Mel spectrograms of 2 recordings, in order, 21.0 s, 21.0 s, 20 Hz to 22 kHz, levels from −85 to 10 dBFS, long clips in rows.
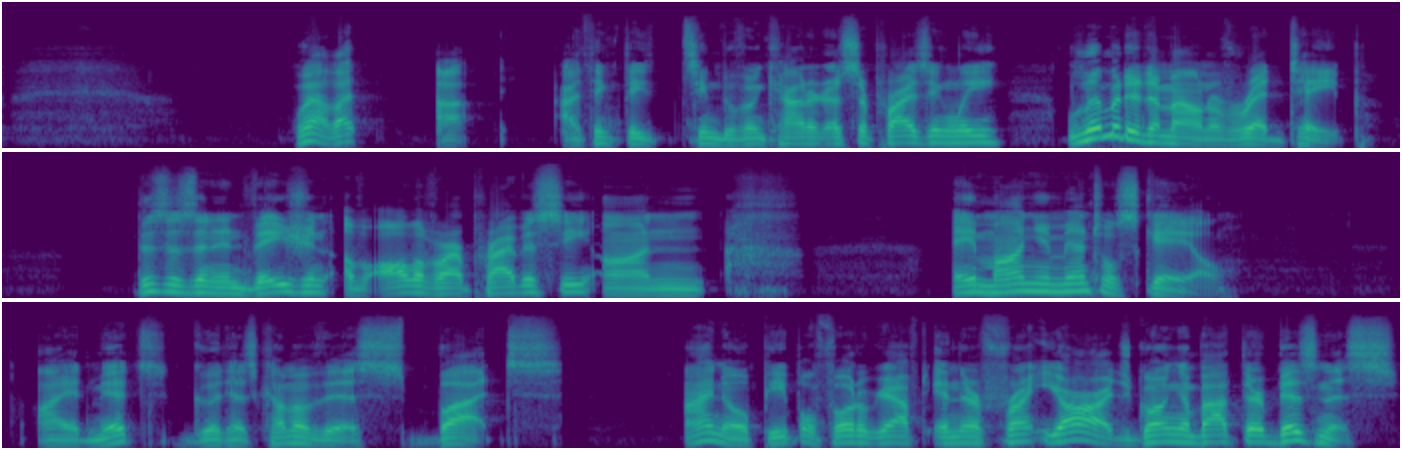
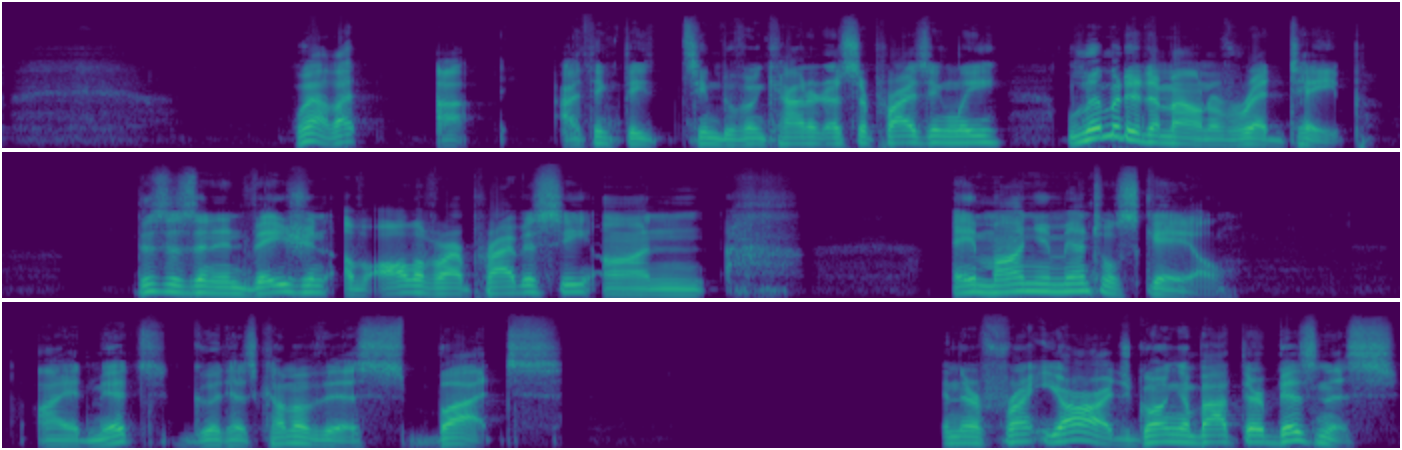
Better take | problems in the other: first | audio cutting out; at 17 s for 1.5 s

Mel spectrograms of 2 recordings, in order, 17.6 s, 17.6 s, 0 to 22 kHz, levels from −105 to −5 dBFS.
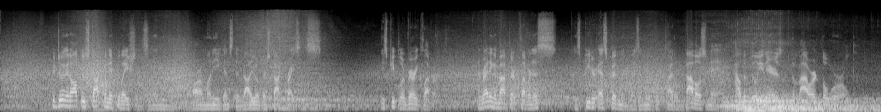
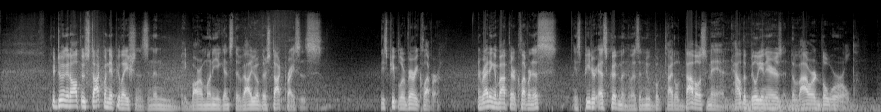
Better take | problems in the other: second | traffic noise; loud; throughout; 2 dB below the speech; faint in the second

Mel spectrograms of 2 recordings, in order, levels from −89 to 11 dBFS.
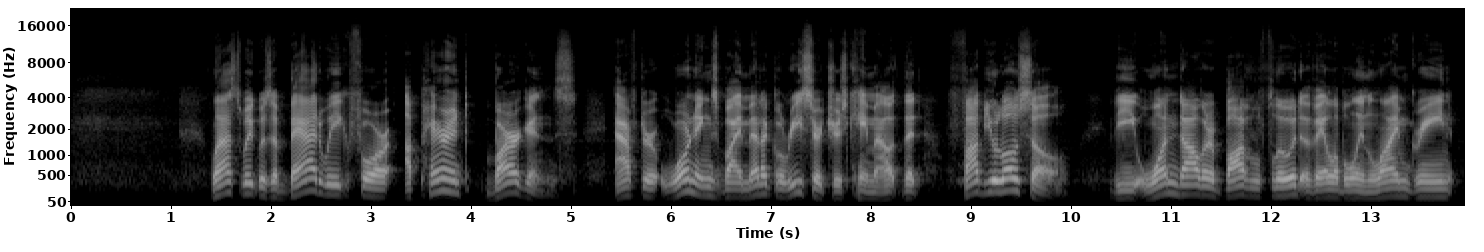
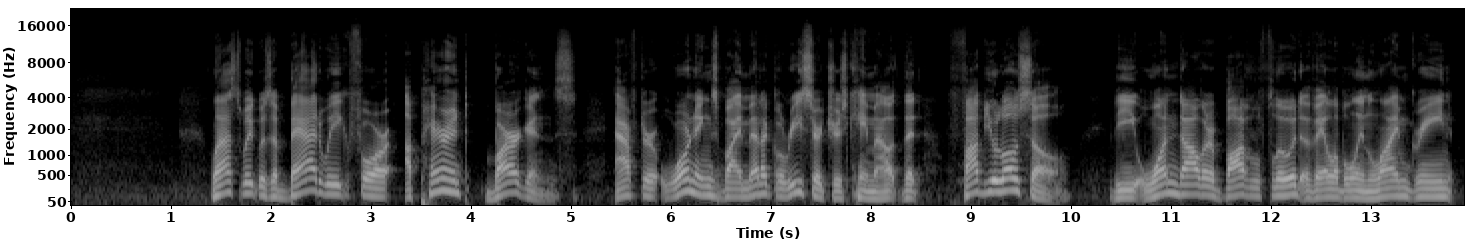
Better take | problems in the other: second | thin; very; fading below 400 Hz

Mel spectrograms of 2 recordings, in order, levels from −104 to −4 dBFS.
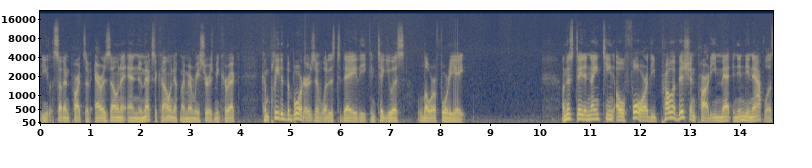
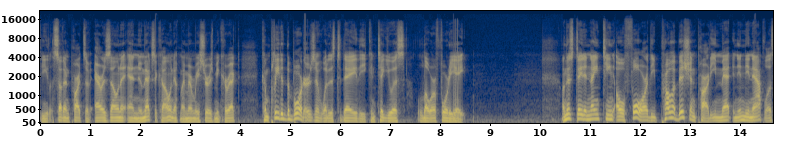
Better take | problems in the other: second | hiss; faint; throughout; 30 dB below the speech

